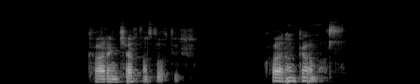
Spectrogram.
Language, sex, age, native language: Icelandic, male, 40-49, Icelandic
